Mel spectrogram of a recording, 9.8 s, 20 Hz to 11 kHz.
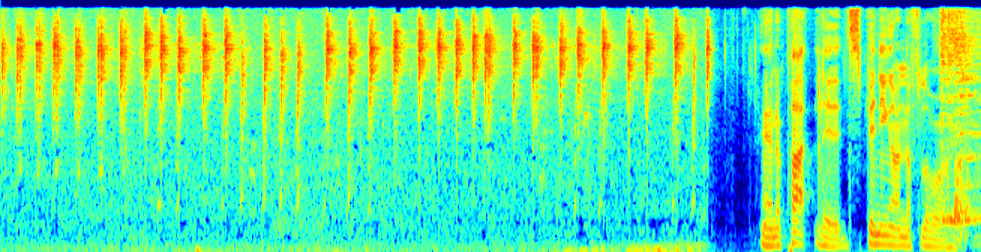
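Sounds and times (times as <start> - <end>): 
California quail calling in sharp high chirps: 0.0 - 7.2
speech: 7.6 - 9.7.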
